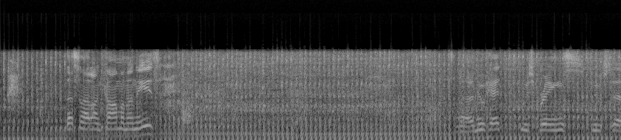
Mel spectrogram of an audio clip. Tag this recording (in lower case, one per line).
vehicle
car
speech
